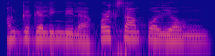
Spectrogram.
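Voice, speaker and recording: A woman preacher giving an emphatic sermon, reading scripture slowly and asking listeners to turn to their neighbors. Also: low-pitched, steady tone, darkish tone.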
